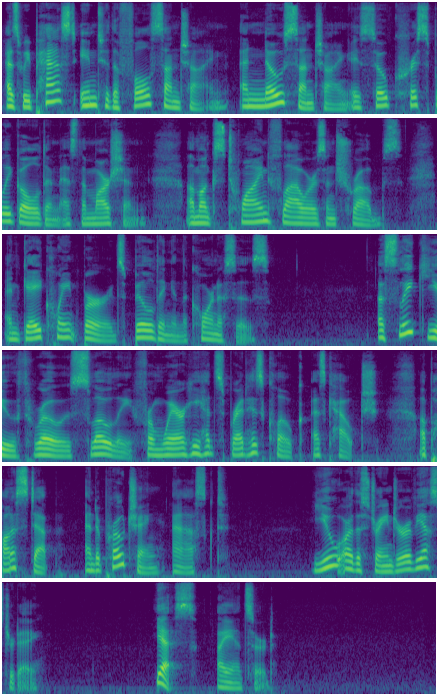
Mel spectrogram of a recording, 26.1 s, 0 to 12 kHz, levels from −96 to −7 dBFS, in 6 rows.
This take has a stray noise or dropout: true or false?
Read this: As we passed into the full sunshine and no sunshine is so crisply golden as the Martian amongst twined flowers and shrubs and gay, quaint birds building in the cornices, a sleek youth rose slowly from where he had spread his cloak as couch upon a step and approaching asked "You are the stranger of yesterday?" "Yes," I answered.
false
